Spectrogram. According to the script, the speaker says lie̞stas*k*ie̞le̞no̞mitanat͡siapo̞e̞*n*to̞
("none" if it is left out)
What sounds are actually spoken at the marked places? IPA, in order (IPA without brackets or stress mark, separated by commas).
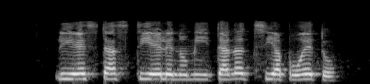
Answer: t, none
